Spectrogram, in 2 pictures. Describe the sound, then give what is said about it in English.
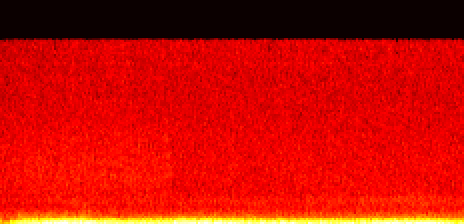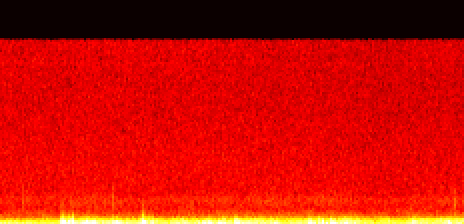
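A low, continuous rumble of thunder growls from far back behind the cliffs as big, heavy thunderheads race overhead before a cloudburst. It is deep and steady throughout, swelling with a few sharper bursts partway through. No voices are heard. “Pretty soon, here came a low growl from away back behind the cliffs.”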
